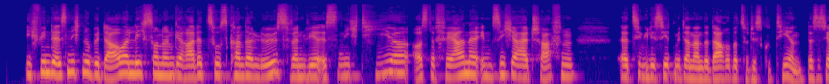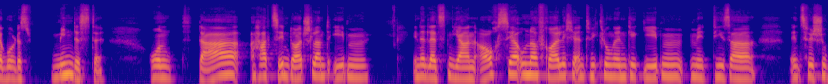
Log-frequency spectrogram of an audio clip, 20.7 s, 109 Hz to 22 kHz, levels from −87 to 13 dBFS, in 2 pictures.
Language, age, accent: German, 40-59, German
